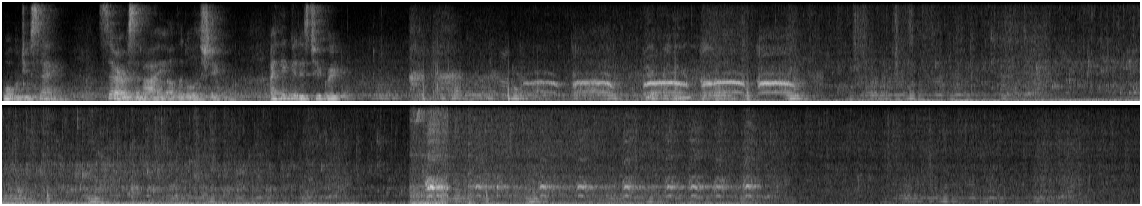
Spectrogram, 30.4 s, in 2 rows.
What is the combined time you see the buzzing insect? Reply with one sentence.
You can hear the buzzing insect for 30 seconds altogether.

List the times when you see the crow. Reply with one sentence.
You can hear the crow from 5.4 to 10.9 s and from 20.6 to 25.4 s.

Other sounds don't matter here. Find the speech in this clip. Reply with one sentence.
You can hear the speech from 0.0 to 4.5 s.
